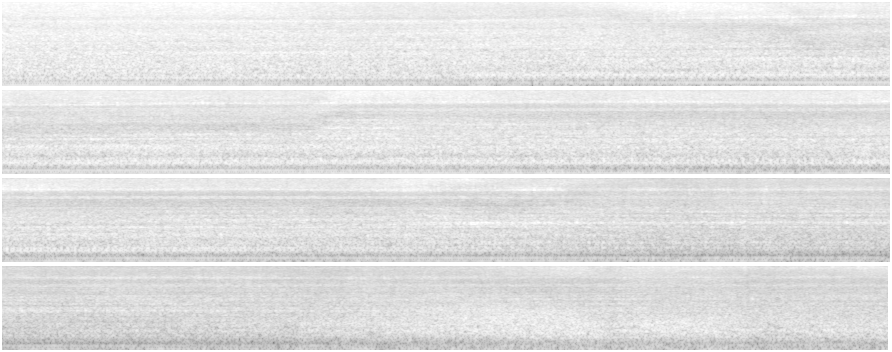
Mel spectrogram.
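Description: A diesel engine rumbles steadily close by and slowly grows fainter.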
